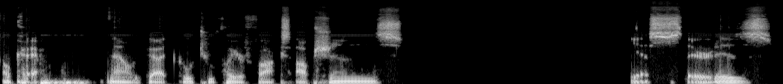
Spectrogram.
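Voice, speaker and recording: Sitting indoors at a computer desk, a young man gives a casual screen-share tutorial, rambling and thinking aloud as he works. His very deep, husky, gravelly voice is animated yet slow, with frequent pauses, in a dry recording.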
